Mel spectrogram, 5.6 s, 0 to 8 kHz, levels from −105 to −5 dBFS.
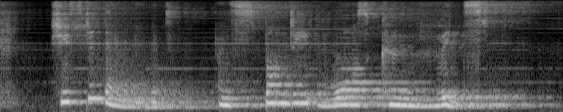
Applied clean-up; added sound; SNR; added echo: neural separator model SepFormer DNS4.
